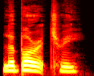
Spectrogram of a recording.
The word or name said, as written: laboratory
